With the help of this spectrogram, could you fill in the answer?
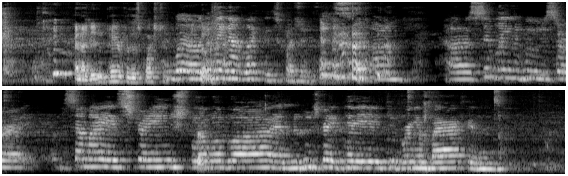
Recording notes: Final Arrangements Seminar Day Two. Listen to a recording of the presentation. Answers questions the audience has.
